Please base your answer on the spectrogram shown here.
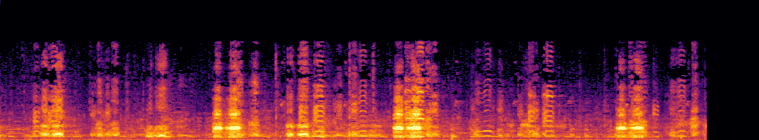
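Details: Flamingos honking in a flock, with louder nasal calls standing out roughly every two seconds over a background chatter of many birds; the sound stops abruptly near the end.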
